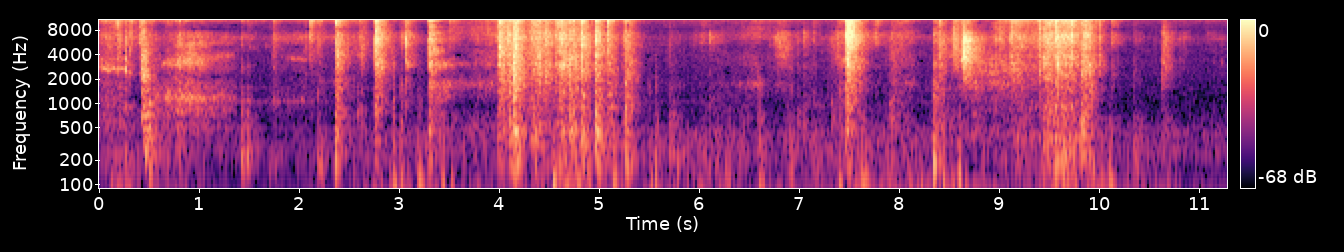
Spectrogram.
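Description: A knife cutting through the plastic wrap and tape on a large cardboard box, with irregular clicks, scrapes and crinkling as the box and wrap are handled.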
